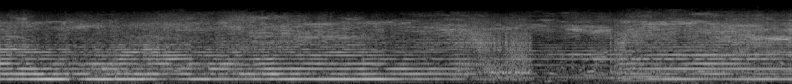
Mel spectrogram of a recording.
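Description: A wooden ox cart's axle squeals with a steady, whining hum.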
